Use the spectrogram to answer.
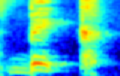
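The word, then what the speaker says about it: Bich: that's a bad word you might look at this name and you might think oh how am i supposed to pronounce b-i-c-h again it's big okay my parents escaped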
